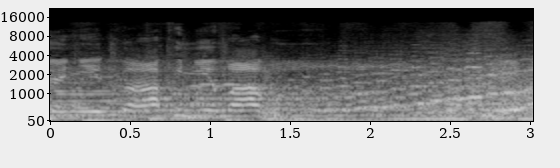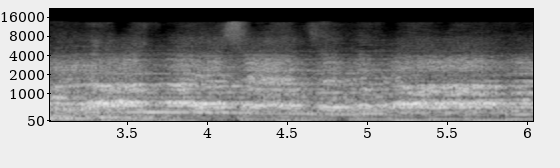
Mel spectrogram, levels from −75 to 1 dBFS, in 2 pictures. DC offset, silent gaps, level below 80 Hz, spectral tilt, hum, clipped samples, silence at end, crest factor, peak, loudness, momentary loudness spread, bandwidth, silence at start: under 0.1%; none; -34 dBFS; -5 dB/octave; none; under 0.1%; 0 s; 14 dB; 0 dBFS; -14 LUFS; 10 LU; 14 kHz; 0 s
